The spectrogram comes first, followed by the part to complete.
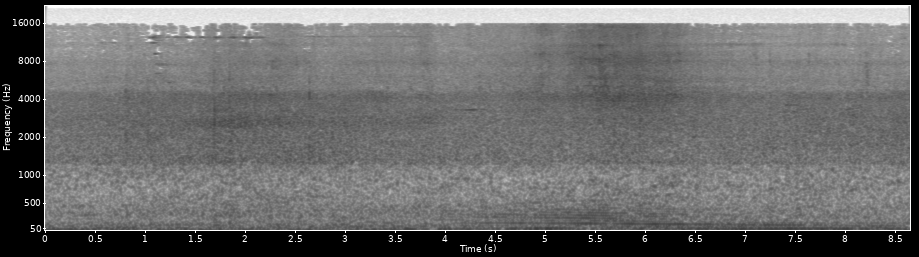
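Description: City street traffic: a steady low rumble of passing cars, with one vehicle's engine hum coming up louder about halfway through and easing off near the end.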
